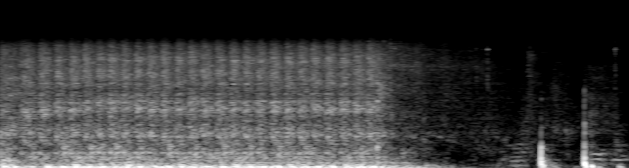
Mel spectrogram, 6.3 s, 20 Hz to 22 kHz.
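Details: 1988 Toyota Pickup (Hilux), off the road nearly 5 years, new fuel line: engine catches on residual starting fluid, runs rough about four seconds, fades and dies leaving clicks. No start; owner concludes the fuel pump has failed.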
